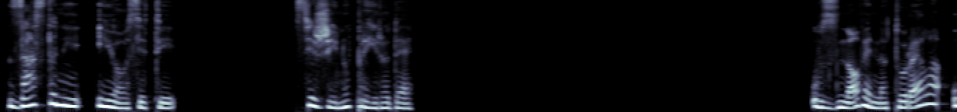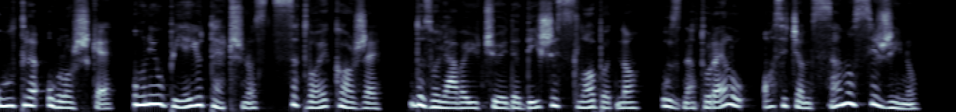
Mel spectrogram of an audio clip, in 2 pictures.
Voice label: REKLAMA VO mono; NATURELLA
